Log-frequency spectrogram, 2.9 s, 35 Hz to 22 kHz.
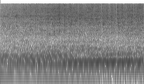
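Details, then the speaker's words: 2009 Toyota Prius revving in park after replacing a stolen catalytic converter; low steady drone with raspy, breathy edge from an exhaust leak at the new joint; clamp corrected, much better. "like there's a leak already"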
